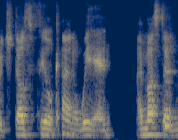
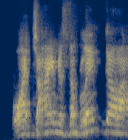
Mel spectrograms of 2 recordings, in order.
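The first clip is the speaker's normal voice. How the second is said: mock angry, hateful voice, pitched up; 6 semitones higher, 4 dB louder than usual. Retelling how Avery did the voice: imitating an angry Mister Wood. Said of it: "how I imagine Mister Wood being, just so angry".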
